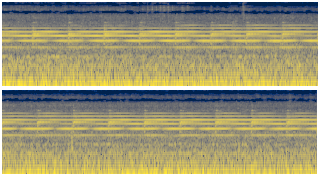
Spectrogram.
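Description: Railroad grade-crossing bell ringing in a quick steady rhythm of about three strokes a second, over the low rumble of a Union Pacific freight train.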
